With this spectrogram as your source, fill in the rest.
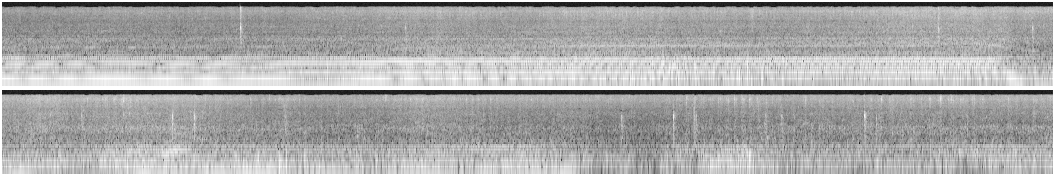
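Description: Water rushes and splashes against a small boat's hull.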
